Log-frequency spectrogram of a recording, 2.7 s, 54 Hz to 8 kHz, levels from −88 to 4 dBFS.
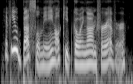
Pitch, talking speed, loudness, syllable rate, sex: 210 Hz, 225 wpm, -17 LUFS, 5.1 syllables/s, female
